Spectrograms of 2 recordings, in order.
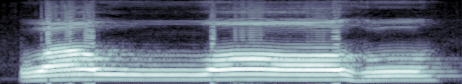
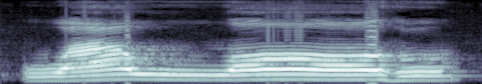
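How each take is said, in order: Both takes have the same delivery.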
